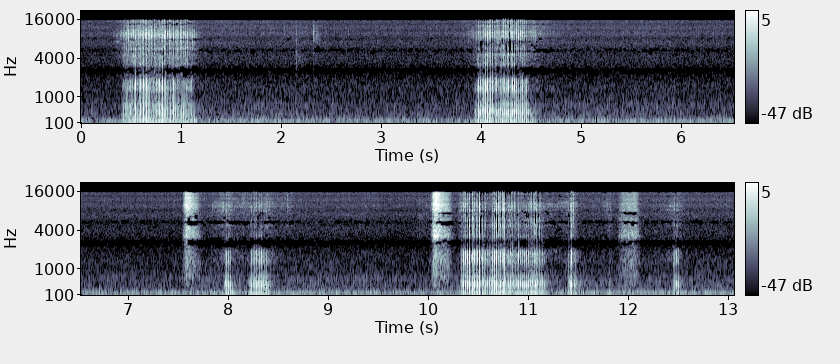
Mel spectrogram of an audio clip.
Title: Our snoring dog.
